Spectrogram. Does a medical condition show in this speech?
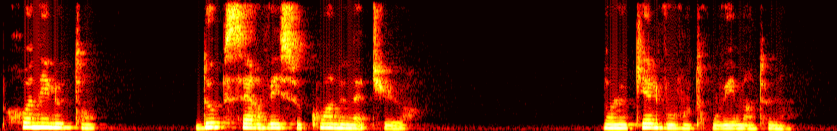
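No.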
